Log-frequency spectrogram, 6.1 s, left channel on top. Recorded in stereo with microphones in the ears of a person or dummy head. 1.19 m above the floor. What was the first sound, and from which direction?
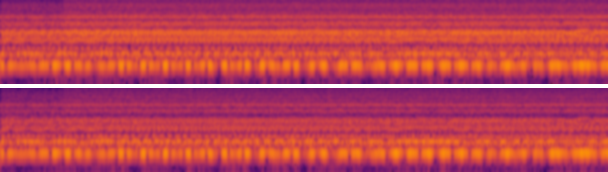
A drone, 50° left (ahead or behind).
